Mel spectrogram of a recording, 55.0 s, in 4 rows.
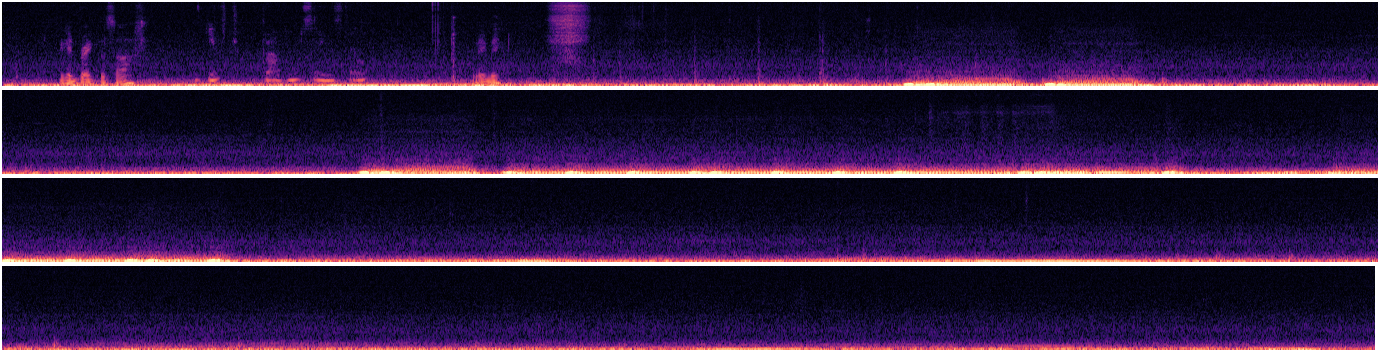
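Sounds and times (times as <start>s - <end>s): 
car with strong bass: 0.0s - 54.9s.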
